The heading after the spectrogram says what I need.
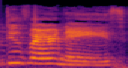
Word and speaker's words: DuVernay: So this Smart Brown Girl is dedicated to giving my second Smart Brown Girl movie review for the Ava Duvernay's Selma.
